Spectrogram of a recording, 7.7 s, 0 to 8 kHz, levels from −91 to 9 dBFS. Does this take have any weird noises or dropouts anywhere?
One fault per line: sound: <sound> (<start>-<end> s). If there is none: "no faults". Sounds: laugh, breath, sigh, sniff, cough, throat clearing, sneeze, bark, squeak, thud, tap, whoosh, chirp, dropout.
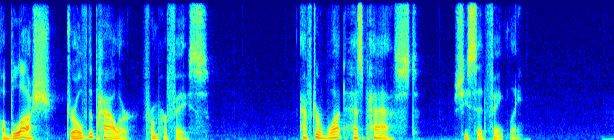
no faults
